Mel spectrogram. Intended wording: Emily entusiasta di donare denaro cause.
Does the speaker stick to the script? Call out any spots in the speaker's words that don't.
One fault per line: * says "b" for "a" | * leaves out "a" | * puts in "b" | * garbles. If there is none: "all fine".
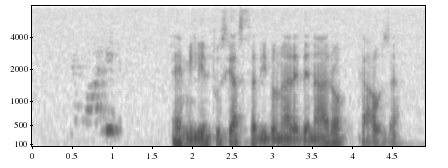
all fine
